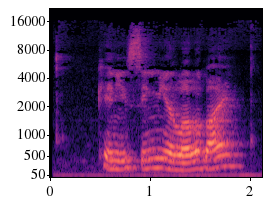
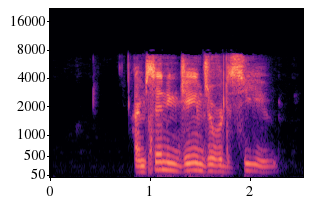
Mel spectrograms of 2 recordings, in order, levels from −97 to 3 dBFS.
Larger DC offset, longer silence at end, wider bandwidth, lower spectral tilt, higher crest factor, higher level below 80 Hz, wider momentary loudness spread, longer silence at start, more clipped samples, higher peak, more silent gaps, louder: neither; second, 0.1 s vs 0.35 s; first, 16 kHz vs 7.8 kHz; first, -4 dB/octave vs -0.5 dB/octave; about the same, 16 dB vs 18 dB; first, -54 dBFS vs -68 dBFS; about the same, 10 LU vs 12 LU; second, 0.5 s vs 0.85 s; neither; second, -12 dBFS vs -2 dBFS; neither; second, -27 LUFS vs -14 LUFS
